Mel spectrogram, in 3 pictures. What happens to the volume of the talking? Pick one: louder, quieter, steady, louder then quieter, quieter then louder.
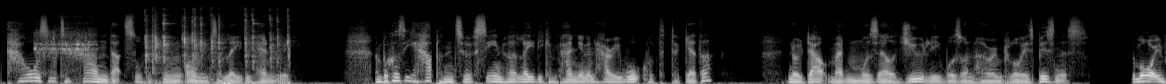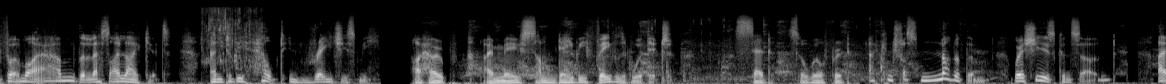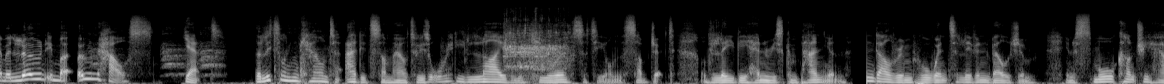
steady.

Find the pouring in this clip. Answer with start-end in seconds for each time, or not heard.
0.3-1.0, 13.7-14.3, 28.4-29.1.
